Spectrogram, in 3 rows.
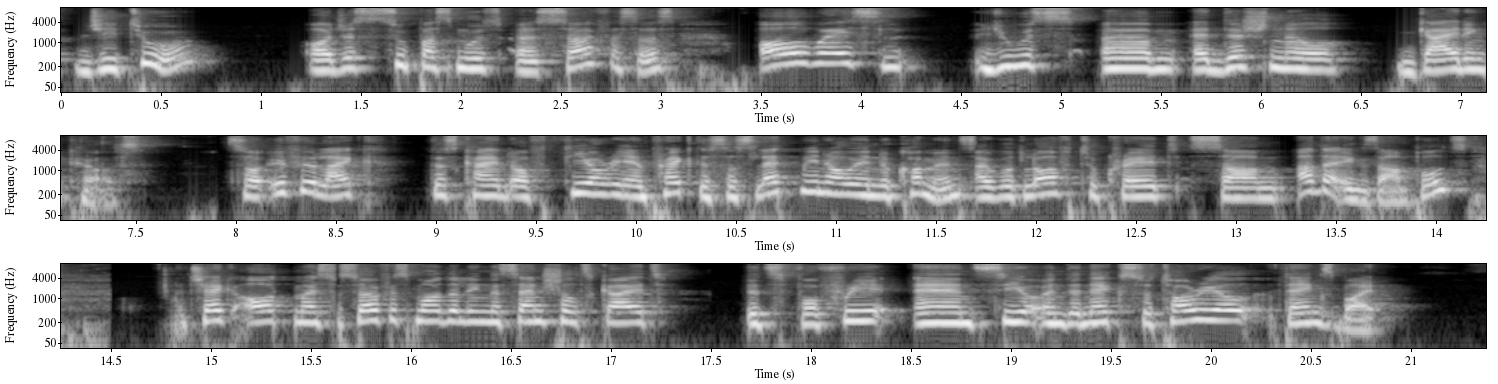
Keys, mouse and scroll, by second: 3.2 e, 14.2 e.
